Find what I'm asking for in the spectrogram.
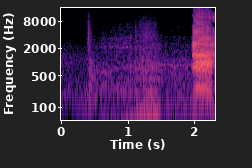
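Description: A truck engine in American Truck Simulator cranks briefly, then catches and settles into a low idle before jumping into a loud, bright roar near the end, heard alone with no talk.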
